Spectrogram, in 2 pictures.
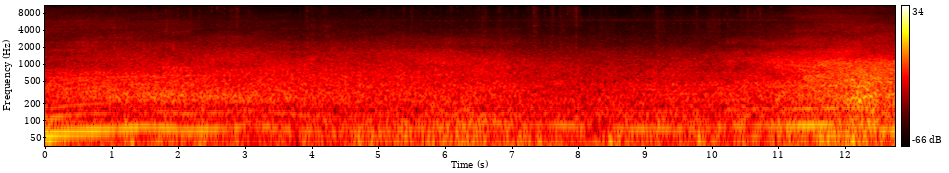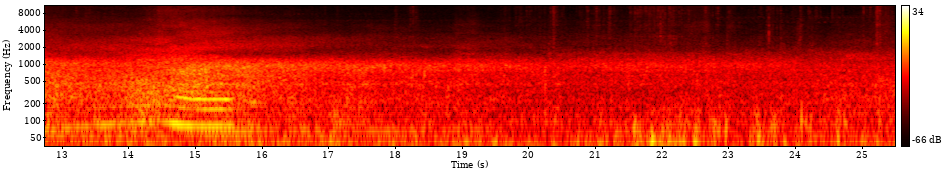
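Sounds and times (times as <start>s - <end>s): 
vehicle passing: 0.0s - 4.0s, 10.4s - 25.5s
bike ride road noise from Orchard Beach: 0.0s - 25.5s
faint traffic: 0.0s - 25.5s.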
